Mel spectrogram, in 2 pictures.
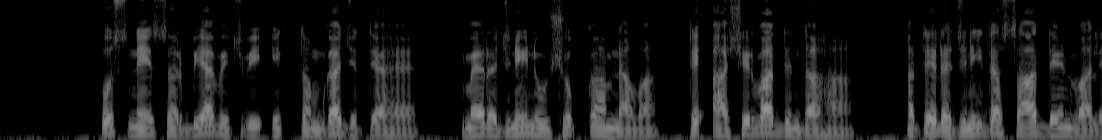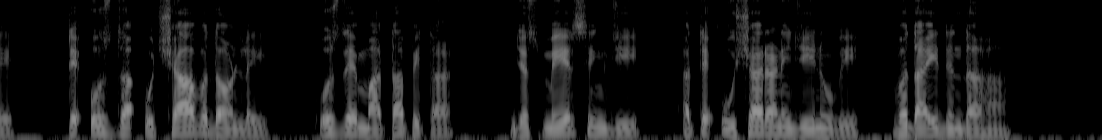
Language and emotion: Punjabi, neutral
